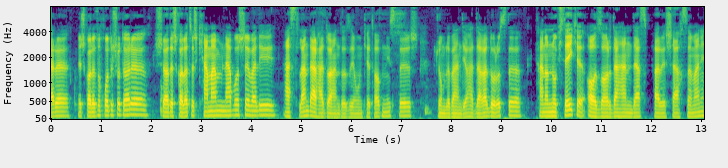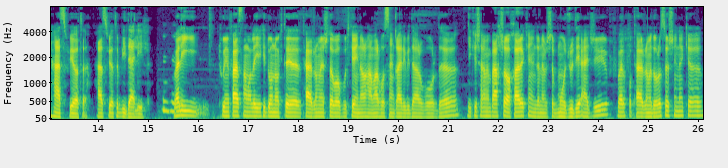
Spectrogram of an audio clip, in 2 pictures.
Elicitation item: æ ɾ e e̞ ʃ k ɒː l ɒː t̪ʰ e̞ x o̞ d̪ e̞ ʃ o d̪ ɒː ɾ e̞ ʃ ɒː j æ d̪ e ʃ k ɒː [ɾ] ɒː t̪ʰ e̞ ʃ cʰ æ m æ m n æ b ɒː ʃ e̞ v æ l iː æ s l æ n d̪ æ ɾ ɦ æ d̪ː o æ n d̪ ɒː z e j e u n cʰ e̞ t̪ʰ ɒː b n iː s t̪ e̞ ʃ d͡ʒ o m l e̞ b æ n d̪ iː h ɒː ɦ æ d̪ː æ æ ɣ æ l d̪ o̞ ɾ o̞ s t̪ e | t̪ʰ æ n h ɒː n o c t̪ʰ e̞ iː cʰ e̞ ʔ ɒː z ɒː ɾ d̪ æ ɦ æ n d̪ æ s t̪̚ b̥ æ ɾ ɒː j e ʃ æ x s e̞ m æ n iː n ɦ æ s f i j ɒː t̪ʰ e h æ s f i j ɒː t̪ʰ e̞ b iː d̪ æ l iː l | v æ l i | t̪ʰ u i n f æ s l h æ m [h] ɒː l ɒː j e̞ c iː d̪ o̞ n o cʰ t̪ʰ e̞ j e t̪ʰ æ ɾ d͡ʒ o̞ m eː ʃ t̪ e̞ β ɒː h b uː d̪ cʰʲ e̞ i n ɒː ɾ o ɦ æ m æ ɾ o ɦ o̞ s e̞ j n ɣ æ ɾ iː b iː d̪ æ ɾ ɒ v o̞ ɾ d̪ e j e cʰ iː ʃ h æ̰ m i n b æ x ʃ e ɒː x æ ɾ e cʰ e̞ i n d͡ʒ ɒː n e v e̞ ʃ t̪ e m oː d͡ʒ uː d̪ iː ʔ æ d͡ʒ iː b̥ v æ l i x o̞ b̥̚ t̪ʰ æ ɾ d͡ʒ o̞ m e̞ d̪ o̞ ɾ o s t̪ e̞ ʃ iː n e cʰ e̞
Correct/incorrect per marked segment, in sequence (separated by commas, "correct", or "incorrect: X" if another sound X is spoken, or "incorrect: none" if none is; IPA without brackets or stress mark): incorrect: l, correct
